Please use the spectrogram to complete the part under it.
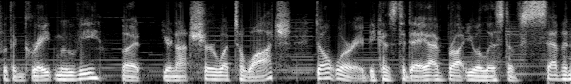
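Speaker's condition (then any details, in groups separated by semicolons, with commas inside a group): No condition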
